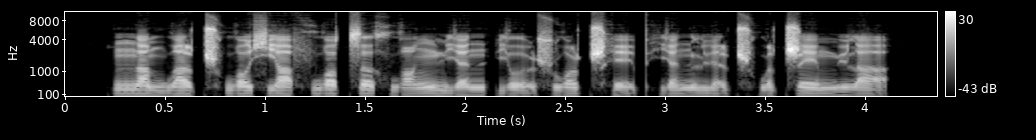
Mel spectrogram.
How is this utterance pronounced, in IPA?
n̪ ä˥˩ m w ä˥ ʈ͡ʂʰ w ɔ˥˧ ɕ j ä˥˧ f w ɔ˥˧ t͡s ɤ˥˩ x w ɑ˧˥ ŋ m j ɛ˧˥ n p j o̰˨˩ ʊ̯ ʂ w ɔ˥ ʈ͡ʂʰ ḛ˨˩ ɪ̯ pʰ j ɛ˧˥ n l ɥ ɛ̰˨˩ ʈ͡ʂʰ w ä˦ ʈ͡ʂ e˥˧ ɪ̯ m y˥˧ l ä˥˩

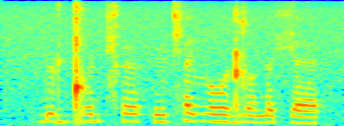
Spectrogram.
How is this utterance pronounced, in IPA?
ɠ y ɖ ɡ͡ǃ ʊː ɖ t͡ɕʰ ʏː h y cʰ ɛ ʎ oː ɖ ɡ l o n œ ç ɛ

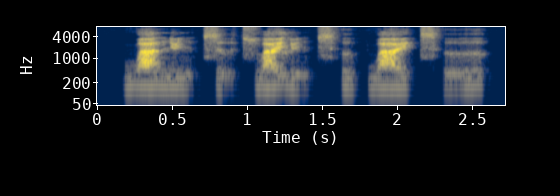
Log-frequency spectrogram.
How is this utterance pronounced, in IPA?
w a˥ n y˥˩ n t͡s ɹ̩˨˩ t͡s w a˦ ɪ̯ l y˩ n t͡sʰ ɹ̩˥˩ p w a˥ ɪ̯ t͡sʰ ɹ̩˧˥

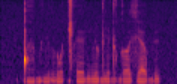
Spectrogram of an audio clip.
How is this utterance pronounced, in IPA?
ǃ ɛ̤ b iː r u ə̯ ǁʰ eː ɡ n y ɖ j i ɖ ɵ ɡ ɵː ə̯ xʲ æ ə̯ b y

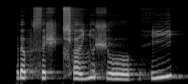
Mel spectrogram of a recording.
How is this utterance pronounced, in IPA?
ɾ ɐ f s ɐ ʃ t͡ɕʰ ɐ ʎ o ʃ o | h i

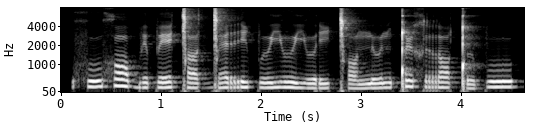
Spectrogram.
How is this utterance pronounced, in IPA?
x u˨˦ x ɔ˦˨ b ɪ˨ p e˨˦ ǀ ʌ˨ ɡ͡ǀ ɛ˦˨ r i˦˨ p ɯ˨˦ j ɯ˦˨ j ɯ˨ ɾ i˨˦ ǀʰ ɔ˨ n ɯ˨˦ n ǃ ø˥ x r ɔ˦˨ ǃ ɯ˨ p u˥

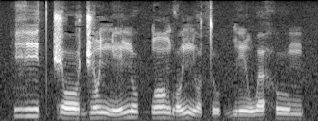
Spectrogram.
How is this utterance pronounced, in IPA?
ɣ iː˦ t t͡ʃ oː˧ d͡ʒ ɔ̃˦ ɲ ĩ˨˦ n u˦ ɡ͡b ɔ̃˦ ɡ o˨˦ ɲ o˨ t u˨ ɡ͡b ĩ˨ w ə˨˦ h u˧ m

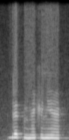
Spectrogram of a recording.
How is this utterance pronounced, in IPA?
ɡ ɛ k ə̃ ɡ ɛ̃ ʃ ə lʲ ɛ̃

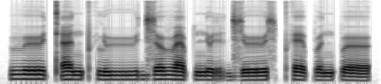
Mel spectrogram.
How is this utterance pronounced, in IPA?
β øː tʼ æ n pʰ l ʉː d͡z œ β æ p n ø r d͡z øː s pʰ ɛ p œ n p œ

